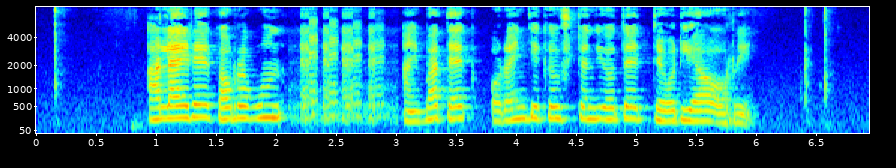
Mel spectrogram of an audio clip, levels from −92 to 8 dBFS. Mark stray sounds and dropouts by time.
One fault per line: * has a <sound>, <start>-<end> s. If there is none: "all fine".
* has a laugh, 2.2-2.9 s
